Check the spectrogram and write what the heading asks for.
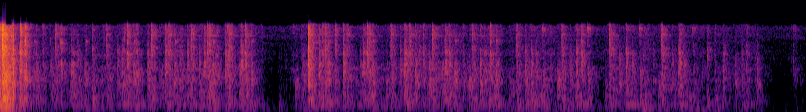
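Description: Homemade blade-lifting mechanism of a table saw being cranked by hand. The lead screw turns in its nut and the blade rises, giving a faint, rapid, irregular run of small clicks and ticks. The clicking breaks off briefly about two and a half seconds in and stops shortly before the end.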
